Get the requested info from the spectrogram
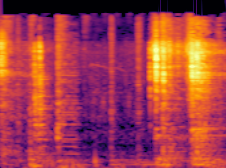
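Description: Faint clicks and rustles of a wire grill rack and aluminium foil being handled, with a short hiss near the end.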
